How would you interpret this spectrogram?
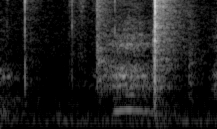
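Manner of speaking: breathless whispered gasp before a sneeze; mock gasp. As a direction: suck in air like a sneeze is coming. Acting out allergic sneezing.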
